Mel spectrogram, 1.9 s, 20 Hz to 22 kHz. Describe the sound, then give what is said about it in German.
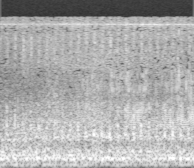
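A distant, steady rattling of two helicopters at 8 a.m., hovering above and heading toward a tent on the Rakiot face, buffeted by strong wind; a continuous low chopping rotor drone with a fast pulsing beat. It holds at an even loudness throughout with no voices. “Über ihnen schweben zwei Helikopter.”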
